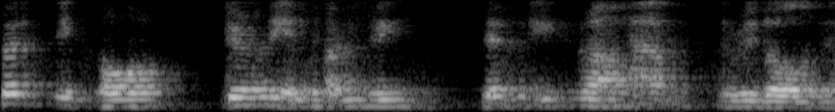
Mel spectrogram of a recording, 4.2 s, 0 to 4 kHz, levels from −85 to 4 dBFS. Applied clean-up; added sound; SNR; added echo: neural mask model DeepFilterNet 3.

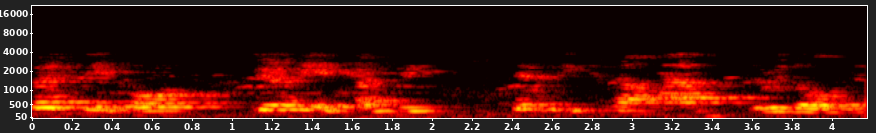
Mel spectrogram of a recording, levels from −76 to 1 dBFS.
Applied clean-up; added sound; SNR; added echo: classical method WPE with log-MMSE.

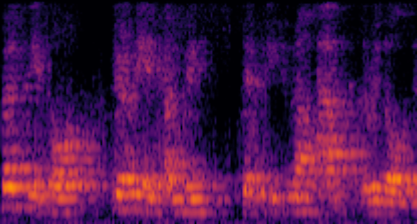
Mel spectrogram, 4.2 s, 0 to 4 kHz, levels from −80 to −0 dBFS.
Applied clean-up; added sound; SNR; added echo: neural separator model SepFormer DNS4.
